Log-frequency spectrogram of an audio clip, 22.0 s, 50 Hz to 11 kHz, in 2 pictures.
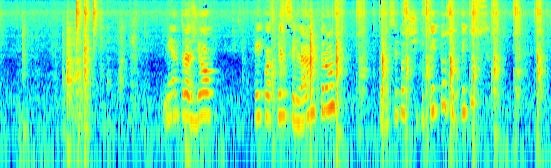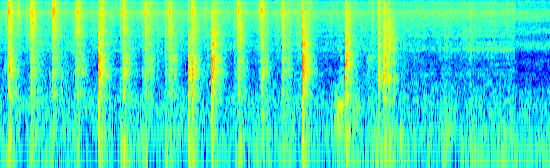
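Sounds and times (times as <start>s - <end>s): knife chopping on wooden board: 5.4s - 17.3s.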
